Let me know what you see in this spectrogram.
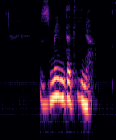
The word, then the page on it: smendatina: Calabrese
